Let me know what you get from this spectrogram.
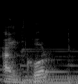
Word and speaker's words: Anchor: Estamos en Twitter y en Instagram como Igloo Radio y nos puedes escuchar en Anchor, Anchor, en realidad se pronuncia, y en Spotify.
